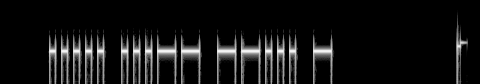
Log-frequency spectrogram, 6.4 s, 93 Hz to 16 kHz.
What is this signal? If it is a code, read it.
Morse code, heard as a keyed tone, about 15 wpm, 700 Hz. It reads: 537T
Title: Common Cut Numbers - 4-Digit 15wpm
